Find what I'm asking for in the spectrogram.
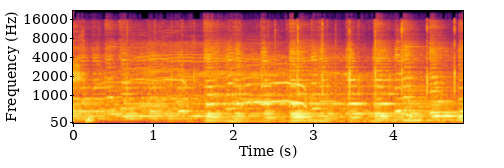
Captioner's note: audience cheers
